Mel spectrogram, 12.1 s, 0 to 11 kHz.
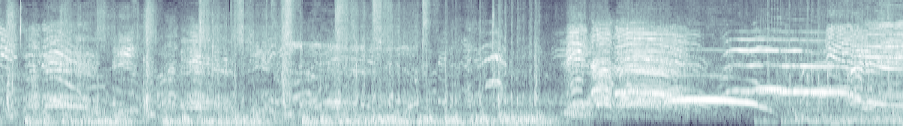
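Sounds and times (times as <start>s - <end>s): marching band drums: 0.0s - 8.6s
crowd shouting a chant: 0.0s - 9.6s, 11.0s - 12.0s.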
